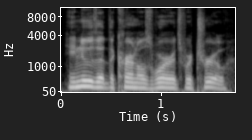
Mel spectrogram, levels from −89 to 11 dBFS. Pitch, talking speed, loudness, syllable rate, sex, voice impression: 145 Hz, 275 wpm, -16 LUFS, 6.8 syllables/s, male, masculine, adult-like, slightly thin, tensed, powerful, bright, clear, fluent, intellectual, refreshing, calm, lively, slightly strict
